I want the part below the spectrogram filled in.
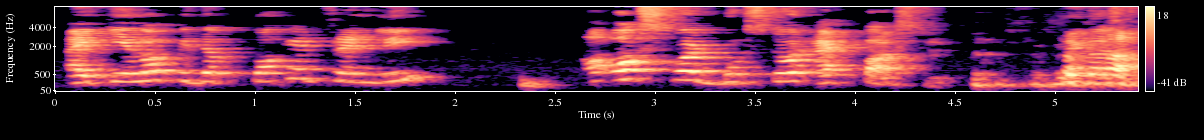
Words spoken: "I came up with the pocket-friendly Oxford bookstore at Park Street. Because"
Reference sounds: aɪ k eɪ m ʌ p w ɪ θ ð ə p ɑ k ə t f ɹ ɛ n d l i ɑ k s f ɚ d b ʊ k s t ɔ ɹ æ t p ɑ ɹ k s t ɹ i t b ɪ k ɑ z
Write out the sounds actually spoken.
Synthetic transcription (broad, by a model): aɪ k eɪ m ʌ p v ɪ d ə p ɑ k ə t f ɹ ɛ n d l i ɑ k s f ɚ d b ʊ k s t ɔ ɹ æ t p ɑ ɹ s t i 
